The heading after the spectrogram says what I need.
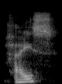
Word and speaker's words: Heise: a special guest um heiss how do you say your last name that's right welcome to the show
